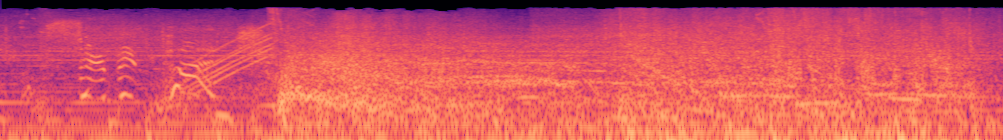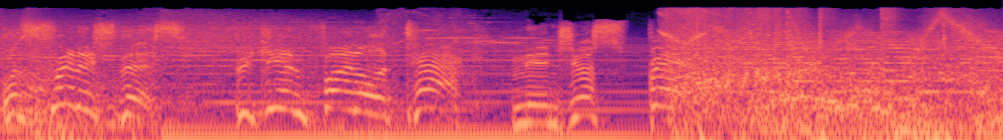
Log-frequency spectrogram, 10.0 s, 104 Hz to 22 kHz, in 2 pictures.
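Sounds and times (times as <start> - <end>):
action background music: 0.0 - 10.0.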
